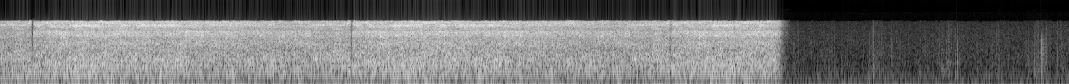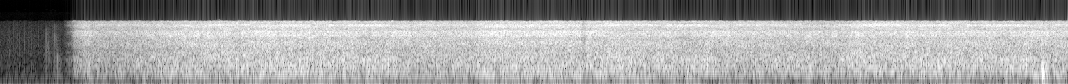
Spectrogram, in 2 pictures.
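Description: Steam hisses loudly and steadily as it billows out.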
